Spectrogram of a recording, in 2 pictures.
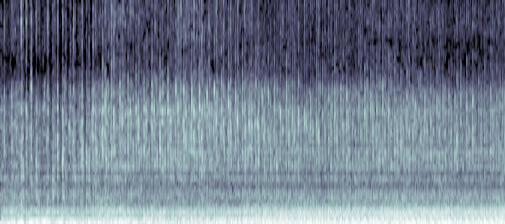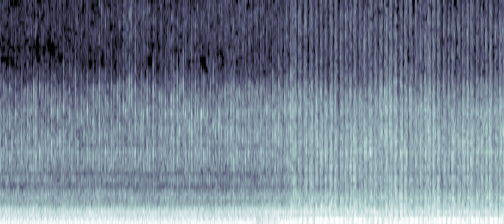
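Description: Drag-racing Chevy II Nova's engine idling steadily as the car creeps forward, its note stepping up and getting a little louder about eight seconds in.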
